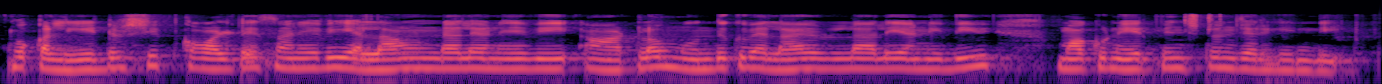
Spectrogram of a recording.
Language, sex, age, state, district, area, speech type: Telugu, female, 18-30, Andhra Pradesh, Guntur, urban, spontaneous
